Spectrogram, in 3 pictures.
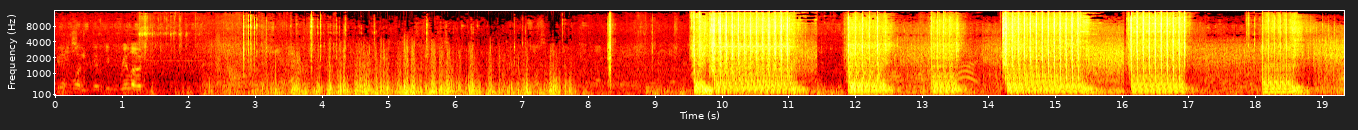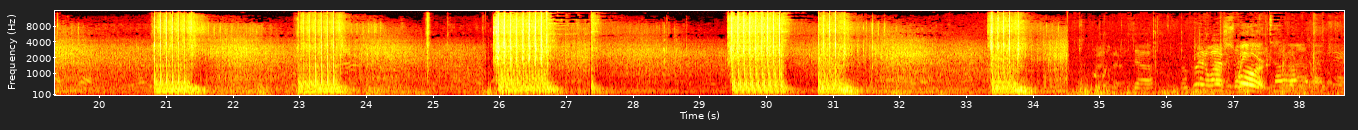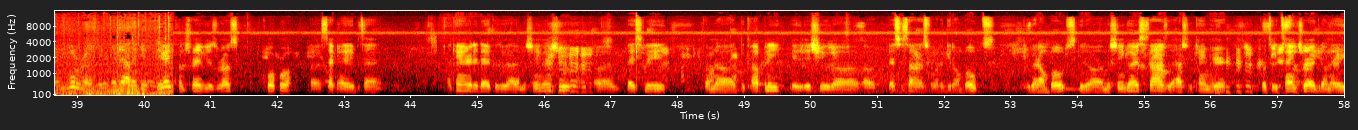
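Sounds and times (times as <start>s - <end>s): machine gun firing bursts: 9.6s - 17.3s, 18.0s - 19.6s, 20.8s - 24.4s, 25.9s - 28.4s, 29.4s - 32.4s, 33.3s - 34.6s.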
